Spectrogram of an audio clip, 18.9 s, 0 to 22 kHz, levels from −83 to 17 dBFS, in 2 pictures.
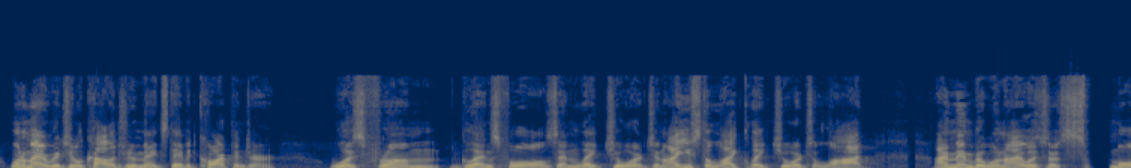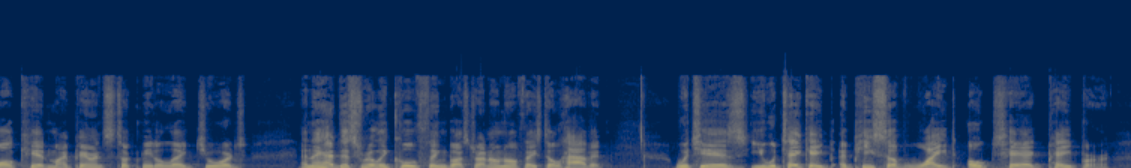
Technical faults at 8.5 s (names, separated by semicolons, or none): repeated stalls (stutter)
